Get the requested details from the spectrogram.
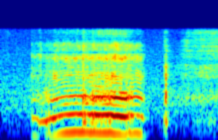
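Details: Dog in a deep sleep snoring: a single long, loud, buzzing, slightly whistling inward breath, then a brief snort.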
